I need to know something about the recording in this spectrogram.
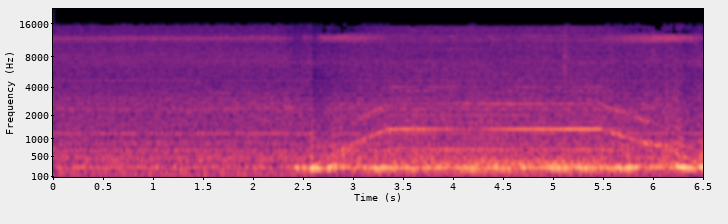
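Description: CAMaster CNC router running with its router motor humming steadily while the bit cuts into the MDF spoilboard. About halfway through, the gantry's drive motors set off with a whine that rises in pitch, holds steady, then falls near the end as the machine slows.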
